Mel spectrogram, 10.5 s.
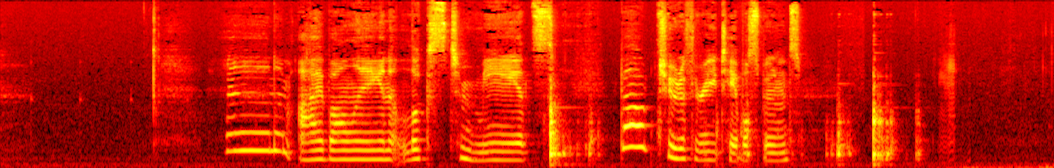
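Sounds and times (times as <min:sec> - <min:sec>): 
speech: 0:03.0 - 0:05.7, 0:06.6 - 0:08.1
bottle of olive oil being opened in a kitchen: 0:08.3 - 0:09.3.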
